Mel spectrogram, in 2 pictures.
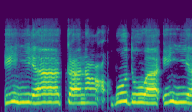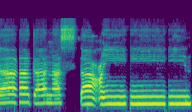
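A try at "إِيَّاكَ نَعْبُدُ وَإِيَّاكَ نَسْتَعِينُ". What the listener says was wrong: Iya, huruf dalnya dijelaskan lagi. Iyyaka na'budu wa iyyaka nasta'in.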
